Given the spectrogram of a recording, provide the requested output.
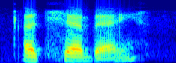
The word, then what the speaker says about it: Achebe: And how do you pronounce his name? – Last name is Achebe.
